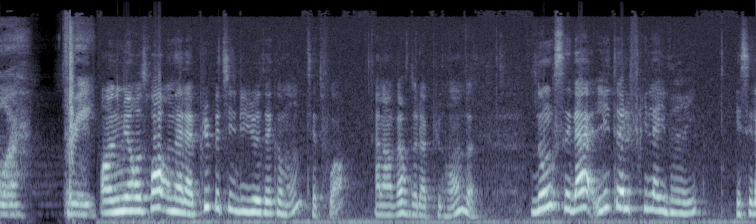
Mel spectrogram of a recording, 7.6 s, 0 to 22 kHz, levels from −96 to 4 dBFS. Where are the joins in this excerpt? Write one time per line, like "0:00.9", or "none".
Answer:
none

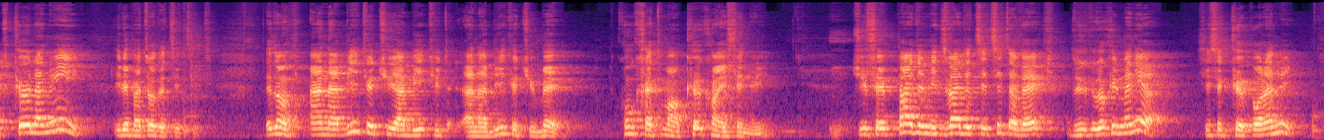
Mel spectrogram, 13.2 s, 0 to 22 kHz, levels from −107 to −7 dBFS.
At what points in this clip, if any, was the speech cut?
none

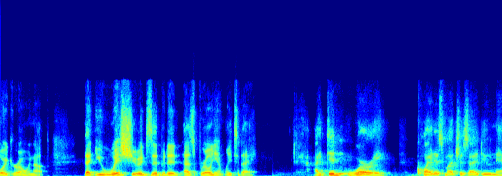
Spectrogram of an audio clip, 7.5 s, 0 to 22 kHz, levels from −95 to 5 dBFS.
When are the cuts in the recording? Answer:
0:06.0

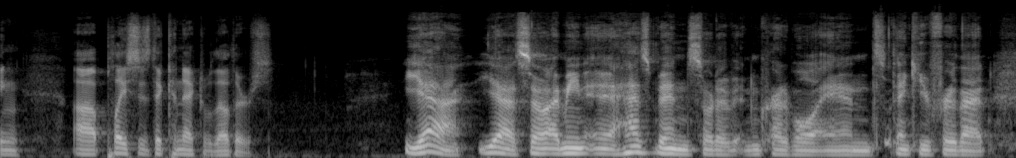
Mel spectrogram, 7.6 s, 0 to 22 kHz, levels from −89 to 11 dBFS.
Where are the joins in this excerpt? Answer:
0:06.7

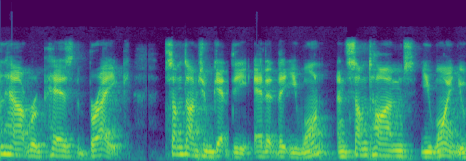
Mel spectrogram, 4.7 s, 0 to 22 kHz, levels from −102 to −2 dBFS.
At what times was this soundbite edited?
none

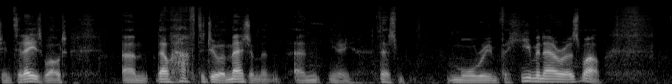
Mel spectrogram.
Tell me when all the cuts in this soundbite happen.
none

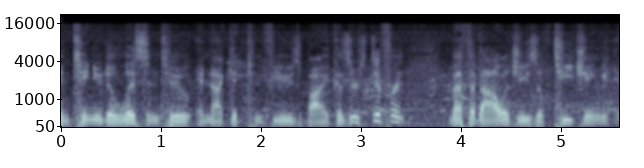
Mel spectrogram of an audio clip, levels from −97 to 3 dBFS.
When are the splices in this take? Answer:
none

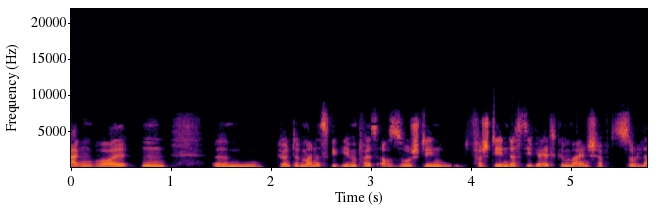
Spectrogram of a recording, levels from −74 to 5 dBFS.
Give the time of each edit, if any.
0:02.0

